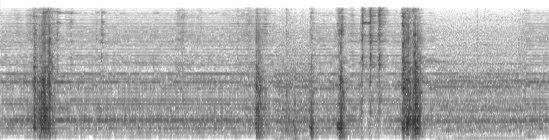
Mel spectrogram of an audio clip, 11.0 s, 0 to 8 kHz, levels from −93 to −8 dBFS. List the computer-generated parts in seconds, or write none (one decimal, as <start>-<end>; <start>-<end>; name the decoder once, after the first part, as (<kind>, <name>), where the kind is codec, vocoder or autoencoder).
0.0-5.5 (vocoder, HiFi-GAN); 6.2-8.7; 10.5-11.0

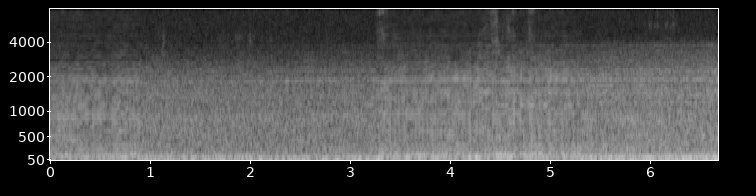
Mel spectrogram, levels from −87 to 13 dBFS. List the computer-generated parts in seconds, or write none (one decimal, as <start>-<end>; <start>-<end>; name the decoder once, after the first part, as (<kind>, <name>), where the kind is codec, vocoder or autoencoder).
0.0-0.9 (vocoder, HiFi-GAN); 3.3-5.3

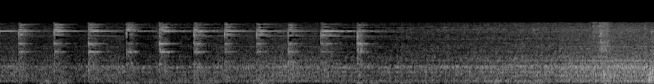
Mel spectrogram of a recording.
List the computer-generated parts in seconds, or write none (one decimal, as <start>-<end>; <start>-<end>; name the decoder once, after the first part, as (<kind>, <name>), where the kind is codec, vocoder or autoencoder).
1.2-2.2 (vocoder, HiFi-GAN); 3.4-5.6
